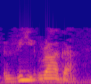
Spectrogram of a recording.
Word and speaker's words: viraga: The equanimity of the mind, which is that same thing that dispassion would denote, in Pali, dispassion is viraga. Now, vi is the non-syllable. There are two non-syllables. One is a, and one is vi. And one is ni. There's three of them. So, and raga is the English rage.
